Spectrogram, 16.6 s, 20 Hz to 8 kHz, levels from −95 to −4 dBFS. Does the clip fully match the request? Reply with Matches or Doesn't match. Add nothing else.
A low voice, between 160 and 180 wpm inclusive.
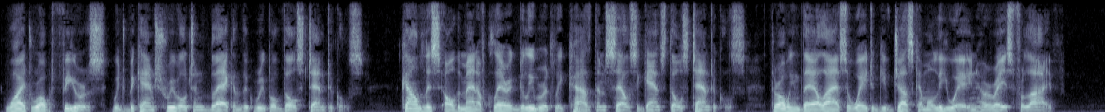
Doesn't match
